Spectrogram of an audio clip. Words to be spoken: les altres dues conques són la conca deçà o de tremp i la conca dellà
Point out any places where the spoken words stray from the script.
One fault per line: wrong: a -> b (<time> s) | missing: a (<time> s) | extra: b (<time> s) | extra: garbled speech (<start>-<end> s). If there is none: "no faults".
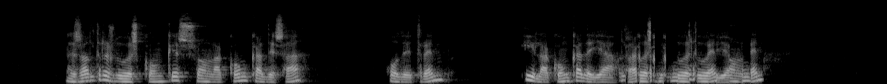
extra: garbled speech (6.2-7.6 s)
